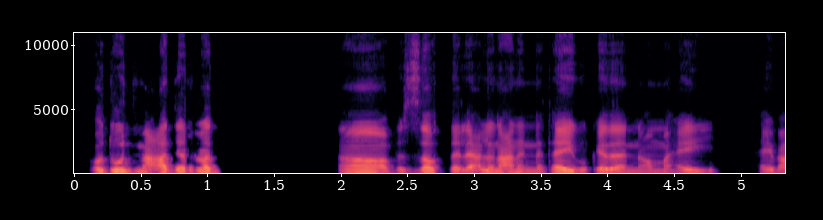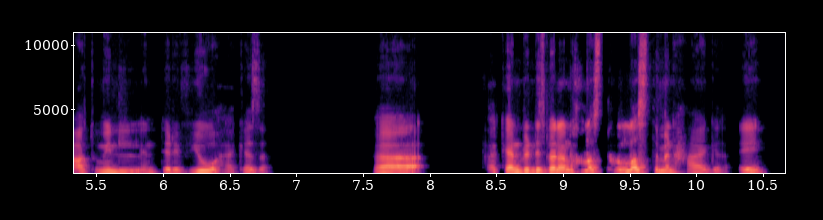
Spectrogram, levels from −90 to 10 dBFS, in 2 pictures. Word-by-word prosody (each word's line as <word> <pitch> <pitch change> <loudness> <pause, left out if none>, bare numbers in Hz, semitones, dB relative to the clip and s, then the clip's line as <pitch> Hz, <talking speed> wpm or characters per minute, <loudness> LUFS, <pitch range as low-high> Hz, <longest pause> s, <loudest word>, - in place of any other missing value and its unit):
حدود 120 +3 +1
ميعاد 115 +1 0
الرد. 115 -1 0 0.9
آه 110 -2 +1
بالضبط 105 +3 -4
الإعلان 110 +1 -2
عن 100 0 -1
النتايج 105 +1 0
وكده 100 0 -2
إن 95 -1 -11
هُم 100 +1 -12
هي 90 -2 -7 0.3
هيبعتوا 95 +3 -4
مين 100 -5 -2
الinterview 95 +3 -3
وهكذا. 95 -2 0 0.8
ف 115 - -6 0.8
فكان 135 0 +3
بالنسبة 135 +4 +5
لي 175 - +8
أنا 175 - +3
خلصت 170 +2 0
خلصت 185 0 +4
من 150 -3 +1
حاجة، 130 -6 -8
إيه؟ 160 +8 -1
110 Hz, 145 wpm, -23 LUFS, 100-125 Hz, 0.9 s, لي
